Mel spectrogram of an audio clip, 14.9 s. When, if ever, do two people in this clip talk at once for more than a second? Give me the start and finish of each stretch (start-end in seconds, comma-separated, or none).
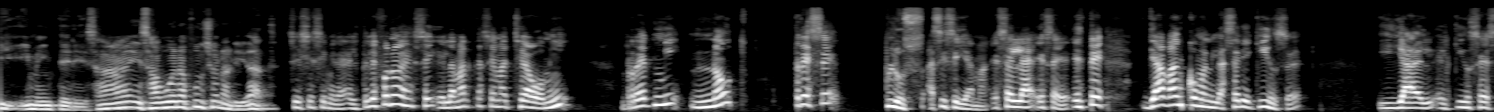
none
